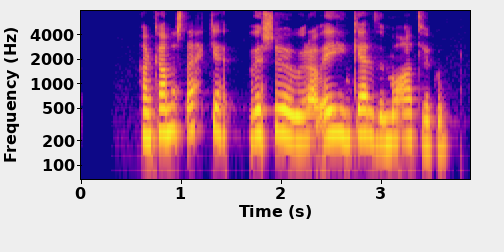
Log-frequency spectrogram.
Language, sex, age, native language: Icelandic, female, 40-49, Icelandic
